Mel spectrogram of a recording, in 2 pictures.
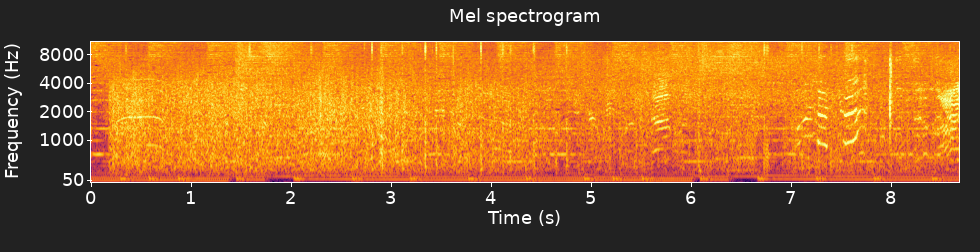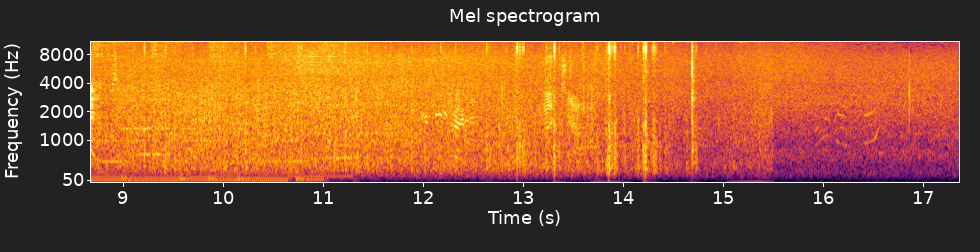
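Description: Background music with a stepped bass line over the steady rush of surf and wind. Voices call out around the middle. The music stops about two-thirds of the way through, leaving surf and wind with a few sharp knocks.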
